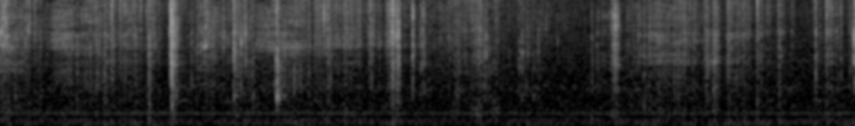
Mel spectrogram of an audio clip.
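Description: A utility knife blade scrapes layered shavings off a solid black soap bar held in the palm. The scraping is a soft, bright, continuous hiss broken by sharp clicks and crisp flakes. A faint steady hum sits underneath.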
